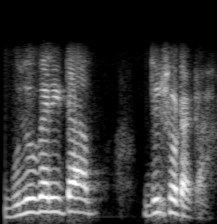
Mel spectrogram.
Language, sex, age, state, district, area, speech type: Bengali, male, 60+, West Bengal, Howrah, urban, conversation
